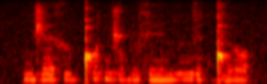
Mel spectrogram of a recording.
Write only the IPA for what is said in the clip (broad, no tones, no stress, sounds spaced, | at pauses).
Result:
n d͡ʒ ɛː x ɯ b ǃʰ ɔ t n d͡ʒ o b e l x eː m iː l n z ɘ t ɡ͡ǃ ɛ l ɔ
